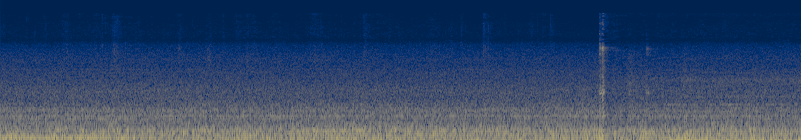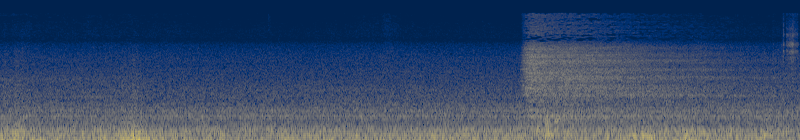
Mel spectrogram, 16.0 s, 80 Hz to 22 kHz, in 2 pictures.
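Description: Tokyu 8500 series electric train running, heard from inside the car: a steady rumble of wheels and motors on the rails. A sharp click comes about six seconds in and a low thud near nine seconds. A burst of hiss starts about thirteen seconds in and lasts some two seconds.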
